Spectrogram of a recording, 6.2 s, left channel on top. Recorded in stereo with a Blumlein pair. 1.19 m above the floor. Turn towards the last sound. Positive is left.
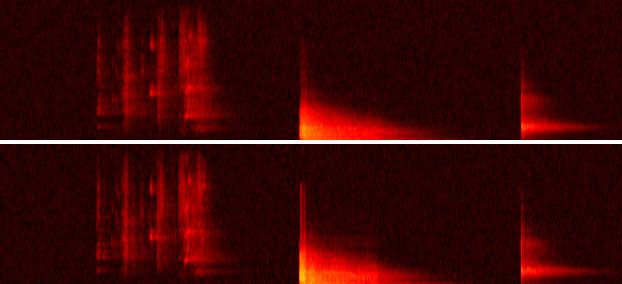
turn(degrees=-10)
